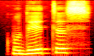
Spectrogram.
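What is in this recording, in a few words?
"Codetas", Occitan Gascon; Prêts pour l’Òc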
